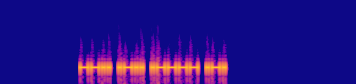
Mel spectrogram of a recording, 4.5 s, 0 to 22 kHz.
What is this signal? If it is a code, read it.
Morse code, heard as a keyed tone, about 34 wpm, 700 Hz. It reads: ZL1R
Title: DXCC-100 Call Signs - 4 Characters - 35wpm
